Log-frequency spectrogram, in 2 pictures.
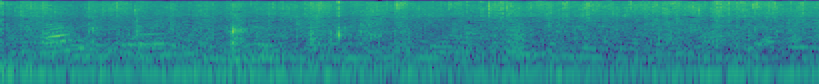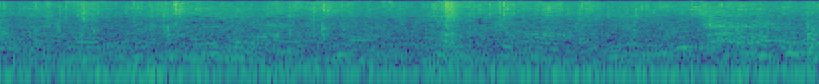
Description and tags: Snippets of sound in between the coming attractions and commercials inside a movie theater.
crowd, movie, theater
